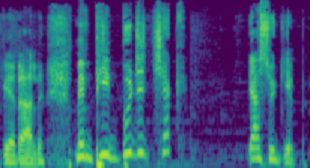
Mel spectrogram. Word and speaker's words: Buttigieg: it all boils down to the vowels. Buttigieg. The vowel in the first syllable is not like boo, but like book. Uh, book. And the last syllable isn't the a vowel like in judge, but it's the unstressed i vowel like in steerage. Idge, idge. So not uh, but uh. Buttigieg, judge, judge, judge, Buttigieg.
